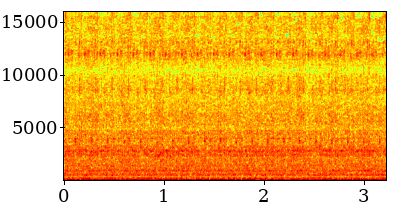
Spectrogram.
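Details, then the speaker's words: 2004 Toyota Tundra after fan bearing failure and timing belt change; low uneven idle with irregular lope instead of steady beat, shaking at low rpm, cause not found; owner wonders whether the belt skipped timing. "so it's just a little shakily wakely why was it shaking like that low rpms"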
